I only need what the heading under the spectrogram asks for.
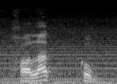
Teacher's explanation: Khalaqum benar-benar hilang qof-nya. Khalakum langsung ke kaf. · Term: idgham kabir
